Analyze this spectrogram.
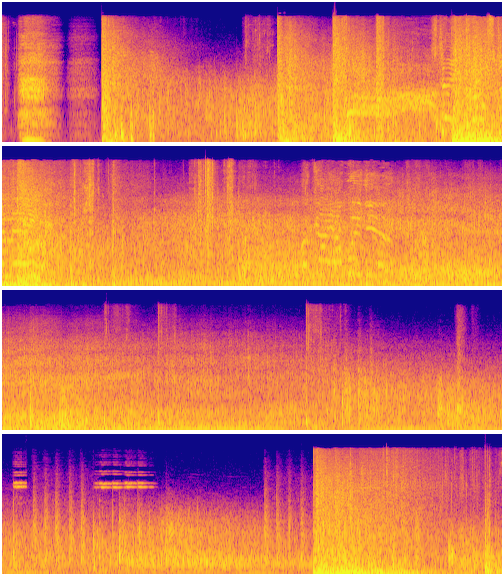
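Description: Gunfire cracks and rattles in rapid bursts.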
